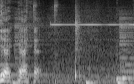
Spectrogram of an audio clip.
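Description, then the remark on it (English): A thin, steady electronic buzz from a building door entry buzzer, sounding as someone is buzzed into the building after pushing the button, holds for about a second, surrounded by brief bits of people talking and a low hum starting near the end. “I assume that's the buzz.”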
